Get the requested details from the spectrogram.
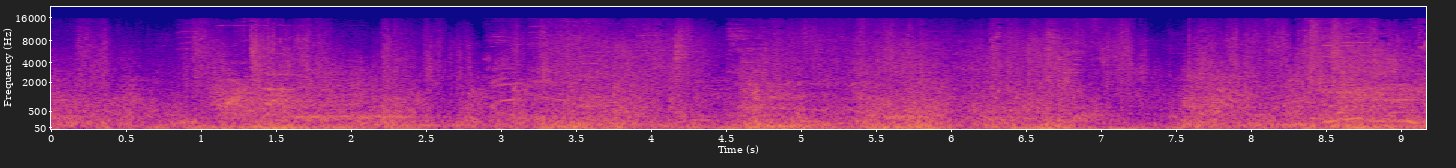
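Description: Sword strikes clang in quick succession.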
